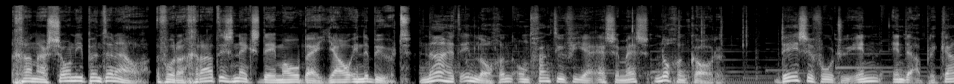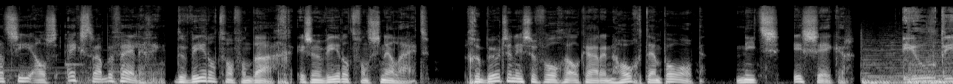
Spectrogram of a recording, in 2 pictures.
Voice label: dutch voiceover locutor holandes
